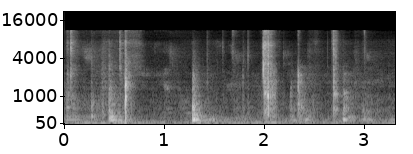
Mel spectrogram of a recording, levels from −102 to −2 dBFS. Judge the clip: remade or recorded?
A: remade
